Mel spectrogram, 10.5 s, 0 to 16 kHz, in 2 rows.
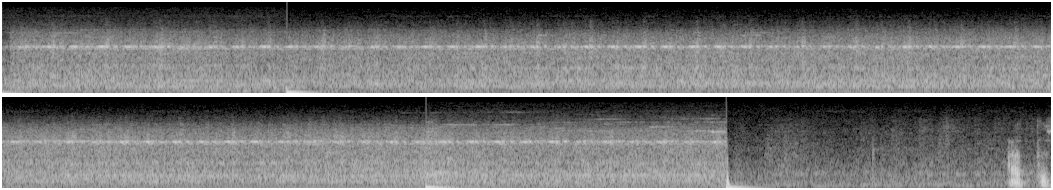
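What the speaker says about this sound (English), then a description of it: "a full train consisting of 30 empty HAAs headed by two Type 20 locomotives in multiple, we pass over the large Edge Hill junction" A freight train of 30 empty HAA hopper wagons hauled by two Type 20 diesel locomotives in multiple rumbles steadily over the Edge Hill junction in Merseyside, with a constant high whine and a few clanks, ending in sudden quiet.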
